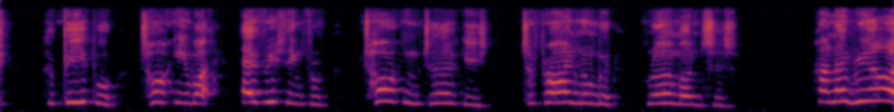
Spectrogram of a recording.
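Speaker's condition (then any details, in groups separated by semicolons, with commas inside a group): Cerebral palsy; wheelchair user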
